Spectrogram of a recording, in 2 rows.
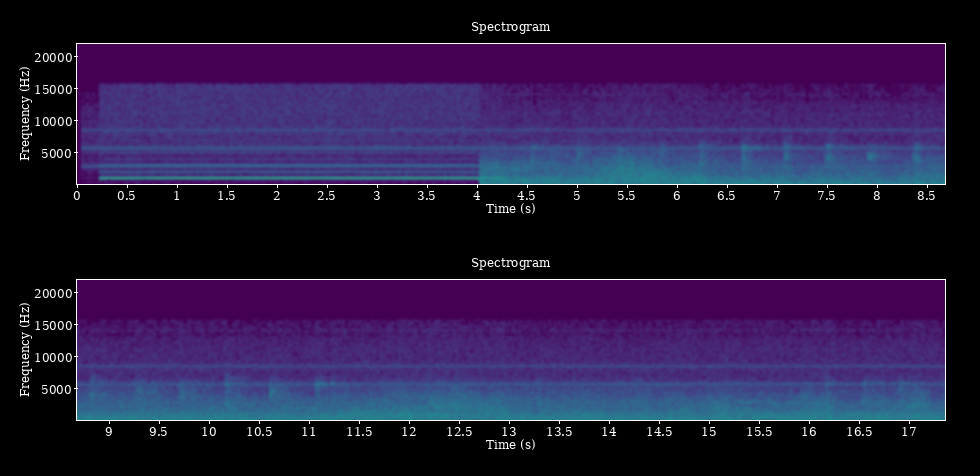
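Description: A steady 1 kHz test tone, the kind that accompanies video colour bars, cutting off sharply about four seconds in. Then a dense, noisy droning texture with low notes that shift in pitch: the opening of a lo-fi experimental instrumental.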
